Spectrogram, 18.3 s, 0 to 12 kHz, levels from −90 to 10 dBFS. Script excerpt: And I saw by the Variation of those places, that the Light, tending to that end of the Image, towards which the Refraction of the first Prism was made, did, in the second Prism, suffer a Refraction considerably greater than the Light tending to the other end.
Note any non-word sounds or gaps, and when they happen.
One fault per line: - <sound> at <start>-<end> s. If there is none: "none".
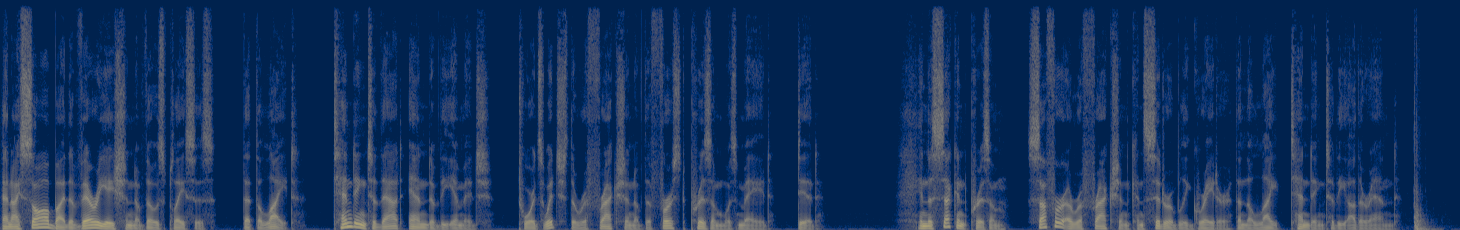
- thud at 17.7-18.1 s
